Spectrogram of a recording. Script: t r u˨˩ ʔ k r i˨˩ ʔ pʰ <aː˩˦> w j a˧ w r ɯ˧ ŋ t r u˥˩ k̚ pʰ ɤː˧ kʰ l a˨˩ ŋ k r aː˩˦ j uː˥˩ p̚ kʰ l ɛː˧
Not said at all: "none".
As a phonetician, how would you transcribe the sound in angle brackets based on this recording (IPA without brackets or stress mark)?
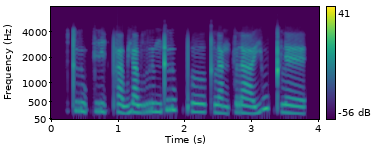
a˩˦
